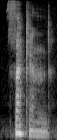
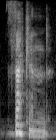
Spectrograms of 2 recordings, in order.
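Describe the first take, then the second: No difference in how they are said.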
